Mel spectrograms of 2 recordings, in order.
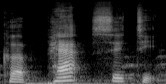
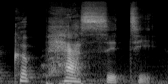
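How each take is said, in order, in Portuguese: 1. A tônica cai na segunda sílaba. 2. A tônica cai na segunda sílaba.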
